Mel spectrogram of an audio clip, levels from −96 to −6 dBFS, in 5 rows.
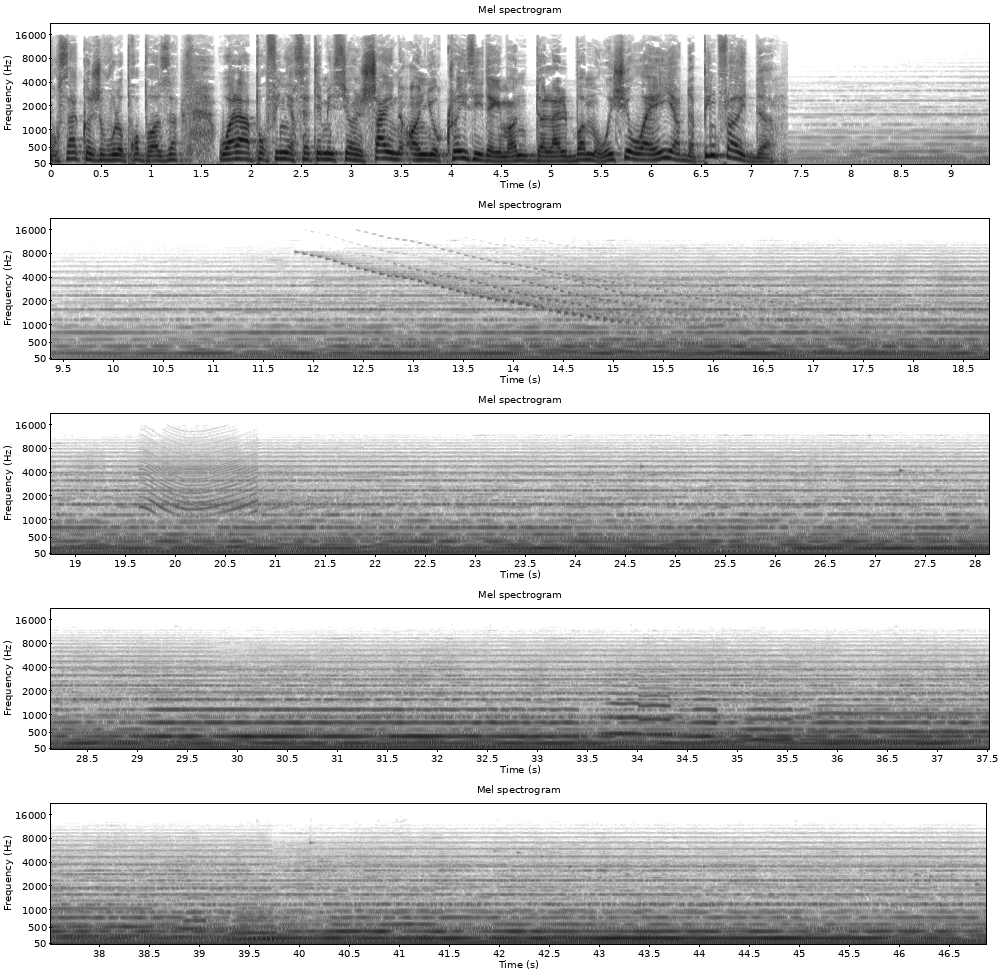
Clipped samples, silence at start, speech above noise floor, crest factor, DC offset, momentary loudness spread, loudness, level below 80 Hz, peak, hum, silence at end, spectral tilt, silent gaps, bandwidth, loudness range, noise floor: under 0.1%; 0 s; 31 dB; 20 dB; under 0.1%; 15 LU; -23 LUFS; -34 dBFS; -2 dBFS; 50 Hz at -55 dBFS; 0 s; -5.5 dB/octave; none; 16 kHz; 15 LU; -48 dBFS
